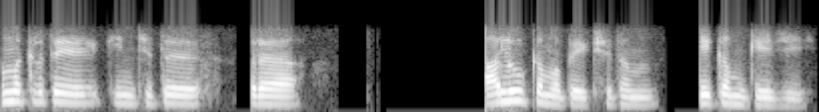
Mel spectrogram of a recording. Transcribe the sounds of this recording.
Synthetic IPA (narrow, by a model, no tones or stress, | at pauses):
sɐmɐkɾɪt̪eːkiɲt͡ʃit̪ɨ | d̪ɾɐ | aːluːkɐmɐpeːkʂit̪ɐm | eːkɐmkeːd͡ʒi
